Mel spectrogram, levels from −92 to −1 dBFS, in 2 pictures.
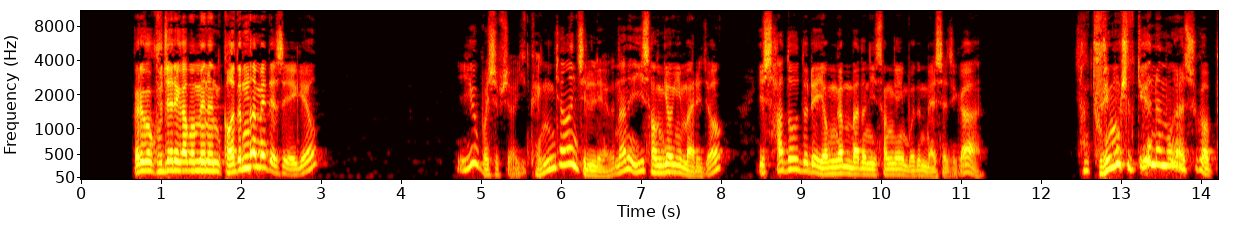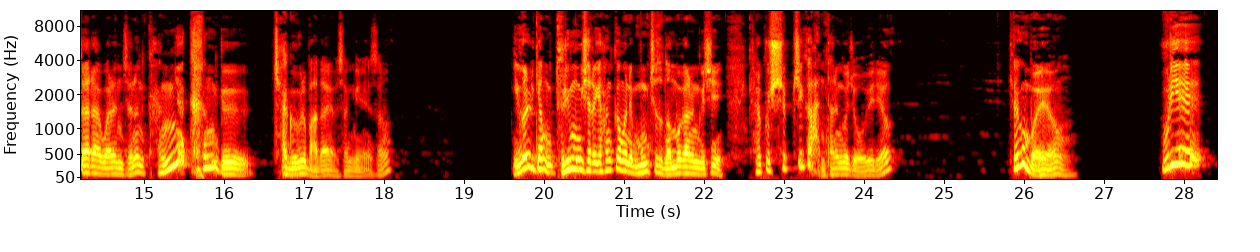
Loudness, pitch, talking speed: -20 LUFS, 150 Hz, 295 characters per minute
